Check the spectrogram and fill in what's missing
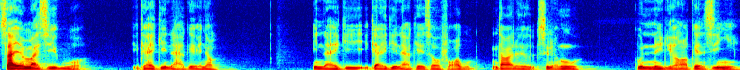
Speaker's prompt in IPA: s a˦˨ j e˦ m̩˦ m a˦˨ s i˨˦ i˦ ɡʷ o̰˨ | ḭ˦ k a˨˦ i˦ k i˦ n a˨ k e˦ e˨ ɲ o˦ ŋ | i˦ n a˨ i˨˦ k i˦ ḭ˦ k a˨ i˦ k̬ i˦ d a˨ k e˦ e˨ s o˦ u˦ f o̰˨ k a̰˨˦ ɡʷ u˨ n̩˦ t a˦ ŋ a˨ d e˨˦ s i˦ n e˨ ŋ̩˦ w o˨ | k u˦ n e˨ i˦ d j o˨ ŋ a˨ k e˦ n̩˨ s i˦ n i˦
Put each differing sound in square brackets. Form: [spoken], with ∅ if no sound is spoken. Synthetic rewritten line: s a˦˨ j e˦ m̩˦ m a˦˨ s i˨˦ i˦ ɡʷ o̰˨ | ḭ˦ k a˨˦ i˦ k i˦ n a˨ k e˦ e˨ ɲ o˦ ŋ | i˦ n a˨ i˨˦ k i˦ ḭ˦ k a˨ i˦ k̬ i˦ [n] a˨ k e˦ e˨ s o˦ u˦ f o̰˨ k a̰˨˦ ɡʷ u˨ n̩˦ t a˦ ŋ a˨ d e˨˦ s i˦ n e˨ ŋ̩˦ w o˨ | k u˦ n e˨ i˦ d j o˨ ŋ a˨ k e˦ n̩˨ s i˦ [ɲ] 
